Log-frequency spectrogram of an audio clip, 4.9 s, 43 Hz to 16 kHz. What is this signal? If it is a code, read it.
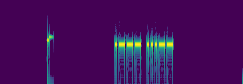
Morse code, heard as a keyed tone, about 30 wpm, 700 Hz. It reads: J3
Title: Single-Letter Single-Number 30wpm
